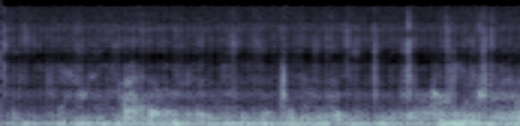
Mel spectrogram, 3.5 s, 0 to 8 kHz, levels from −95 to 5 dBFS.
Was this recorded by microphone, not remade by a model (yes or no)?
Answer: no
